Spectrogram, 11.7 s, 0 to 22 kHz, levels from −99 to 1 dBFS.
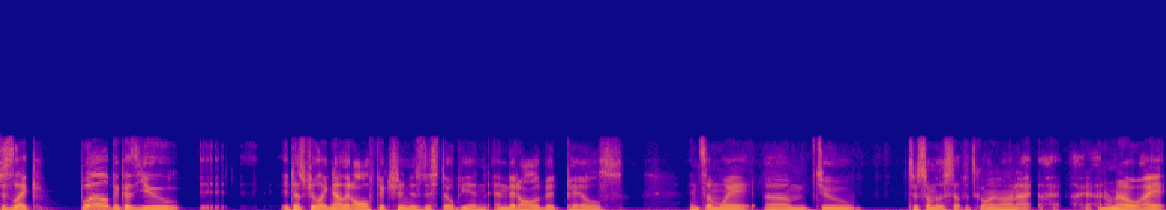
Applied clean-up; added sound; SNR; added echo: neural mask model DeepFilterNet 3.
